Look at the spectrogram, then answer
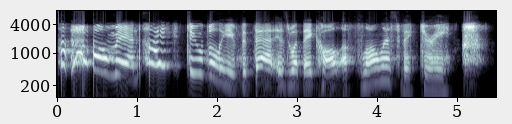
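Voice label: round won nocasualities, professional female; vo; agents; Source Model Packs; Counter Strike Model Pack; CS2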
